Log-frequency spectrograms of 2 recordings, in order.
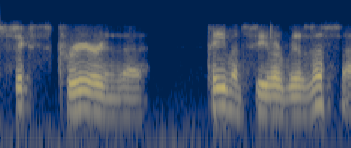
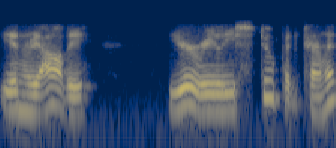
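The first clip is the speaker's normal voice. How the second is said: halting, slightly broken non-native English. Husband retelling what his wife told him, in slightly broken English. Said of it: "in her little broken English a little bit".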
